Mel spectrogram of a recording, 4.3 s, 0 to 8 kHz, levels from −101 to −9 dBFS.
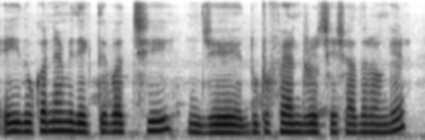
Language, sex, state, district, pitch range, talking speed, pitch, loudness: Bengali, female, West Bengal, Cooch Behar, 175-195 Hz, 155 wpm, 180 Hz, -17 LUFS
